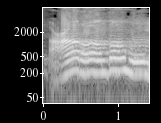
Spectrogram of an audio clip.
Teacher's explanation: را کو موٹا کر کے پڑھیں گے، ضاد کو موٹا کر کے پڑھیں گے، میم ساکن کا اظہار ہے، جلدی پڑھیں گے.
